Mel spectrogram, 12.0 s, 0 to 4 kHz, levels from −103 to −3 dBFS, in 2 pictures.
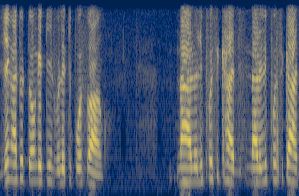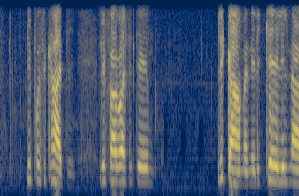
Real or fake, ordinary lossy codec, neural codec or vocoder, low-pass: real; AAC, 32 kbps; none; 3.6 kHz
